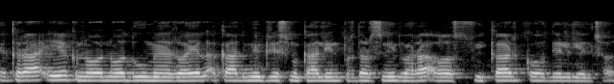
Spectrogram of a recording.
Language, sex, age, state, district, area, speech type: Maithili, male, 30-45, Bihar, Madhubani, rural, read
